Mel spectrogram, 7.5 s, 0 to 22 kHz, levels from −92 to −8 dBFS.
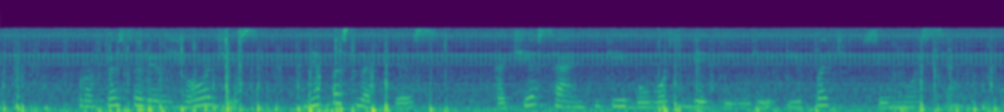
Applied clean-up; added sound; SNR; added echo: none; Typing; -4 dB; none.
